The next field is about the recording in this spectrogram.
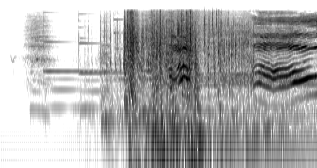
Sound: crash!

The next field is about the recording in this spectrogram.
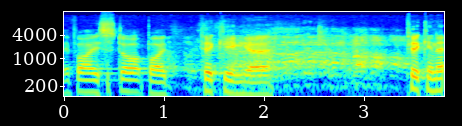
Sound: audience laughter

